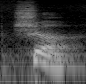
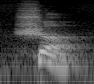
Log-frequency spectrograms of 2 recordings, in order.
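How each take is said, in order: Both takes have the same delivery.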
